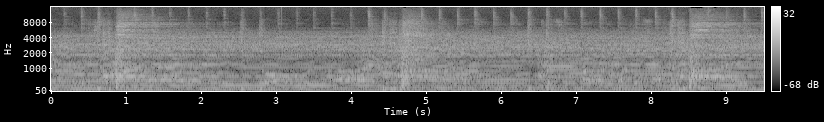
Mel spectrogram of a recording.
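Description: Heavy metal band music: distorted electric guitar holding chords over drums, with a cymbal crash about every four seconds.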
